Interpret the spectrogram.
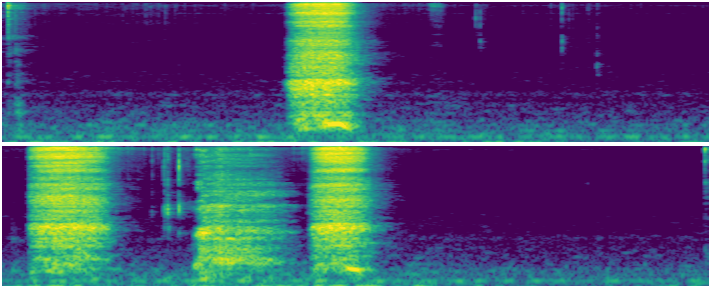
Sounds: Sniff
